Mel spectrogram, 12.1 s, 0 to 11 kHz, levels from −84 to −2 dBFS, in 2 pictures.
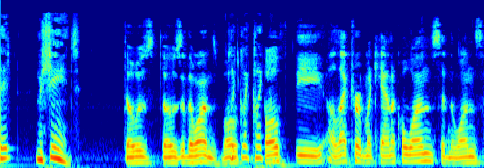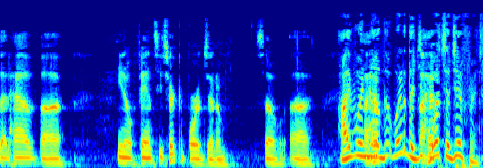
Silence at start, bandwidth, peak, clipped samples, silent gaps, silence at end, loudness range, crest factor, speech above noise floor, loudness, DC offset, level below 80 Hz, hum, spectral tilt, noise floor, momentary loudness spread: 0 s; 8.6 kHz; -8 dBFS; under 0.1%; none; 0 s; 4 LU; 18 dB; 41 dB; -25 LUFS; under 0.1%; -50 dBFS; none; -7 dB/octave; -65 dBFS; 8 LU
